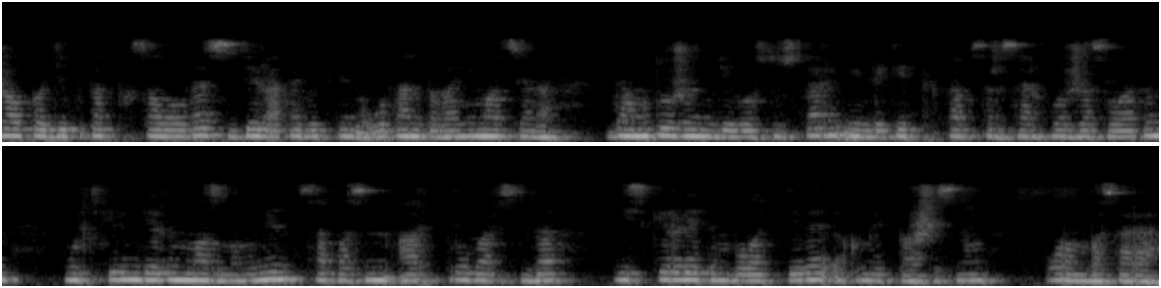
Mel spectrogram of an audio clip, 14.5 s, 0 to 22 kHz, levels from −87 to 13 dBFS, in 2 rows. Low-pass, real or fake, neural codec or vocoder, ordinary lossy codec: 7.2 kHz; real; none; AAC, 32 kbps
